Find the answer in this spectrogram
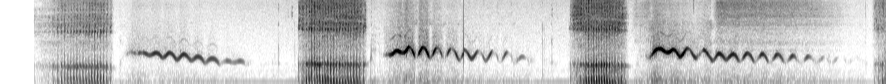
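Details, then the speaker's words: Human snoring: three loud rasping snores on the in-breath, each followed by a warbling whistle on the out-breath. "Apakah kalian sudah tahu mengapa kita bisa mendengkur apa ya sebabnya Apakah mendengkur adalah suatu hal yang negatif"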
